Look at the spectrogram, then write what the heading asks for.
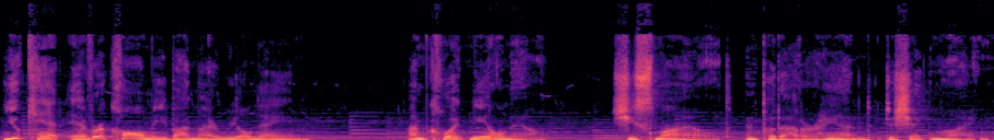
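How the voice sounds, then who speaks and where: A man narrates a first-person story in a confessional, expressive way. His voice is dark and mellow with a heavy gravelly fry, and soft music plays underneath. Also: medium pitch, unhurried. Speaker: author reading their own novel.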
